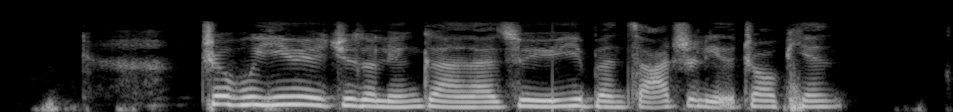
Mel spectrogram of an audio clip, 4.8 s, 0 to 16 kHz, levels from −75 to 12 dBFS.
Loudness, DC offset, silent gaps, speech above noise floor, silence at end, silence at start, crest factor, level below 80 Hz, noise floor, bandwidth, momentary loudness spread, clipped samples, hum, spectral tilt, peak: -13 LUFS; under 0.1%; none; 36 dB; 0.55 s; 0.2 s; 12 dB; -42 dBFS; -48 dBFS; 7.8 kHz; 20 LU; under 0.1%; none; -6 dB/octave; -2 dBFS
